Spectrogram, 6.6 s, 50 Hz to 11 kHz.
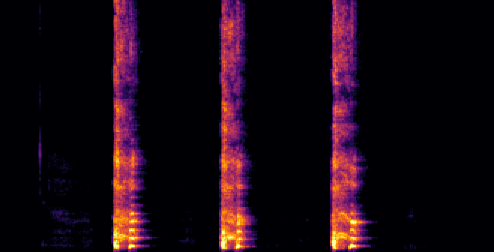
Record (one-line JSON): {"three_cough_length": "6.6 s", "three_cough_amplitude": 4134, "three_cough_signal_mean_std_ratio": 0.28, "survey_phase": "beta (2021-08-13 to 2022-03-07)", "age": "45-64", "gender": "Female", "wearing_mask": "No", "symptom_runny_or_blocked_nose": true, "symptom_onset": "13 days", "smoker_status": "Never smoked", "respiratory_condition_asthma": false, "respiratory_condition_other": false, "recruitment_source": "REACT", "submission_delay": "1 day", "covid_test_result": "Negative", "covid_test_method": "RT-qPCR"}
